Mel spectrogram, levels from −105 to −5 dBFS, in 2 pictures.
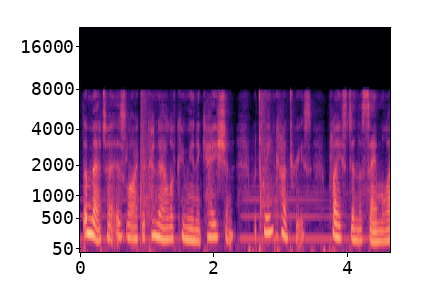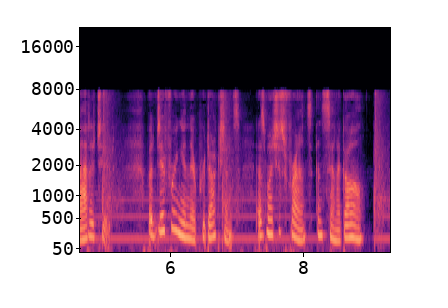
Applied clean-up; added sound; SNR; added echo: none; Wind instrument, woodwind instrument + Gunshot, gunfire; 18 dB; none.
